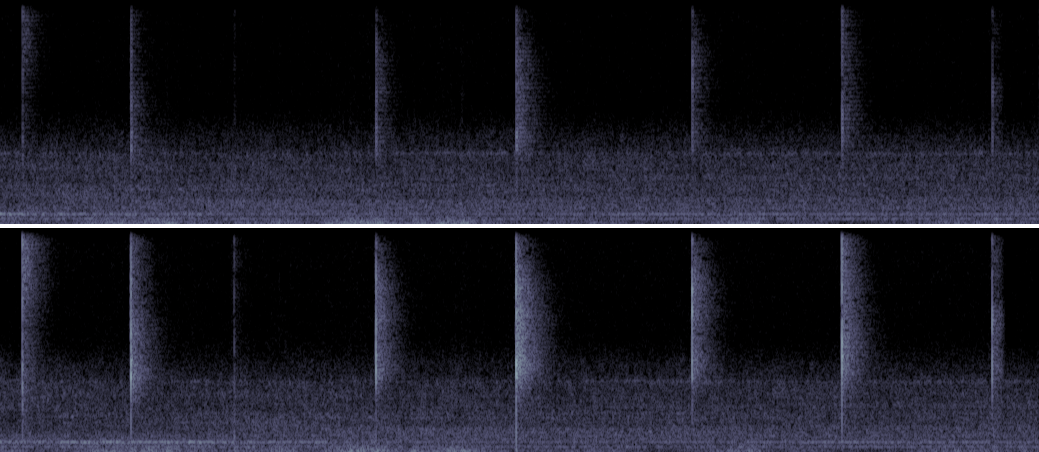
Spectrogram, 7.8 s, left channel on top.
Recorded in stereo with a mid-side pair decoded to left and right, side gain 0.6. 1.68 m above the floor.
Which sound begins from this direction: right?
A finger snap, at 0.2 s.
